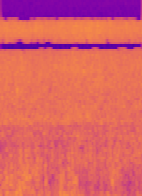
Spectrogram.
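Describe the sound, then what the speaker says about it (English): Ocean waves meeting from two sides at a cape shore on an Indian island, a dense roar of surf under heavy wind buffeting the microphone, close and continuous. "from here we have one shore, from there we have another shore, and the waves clash right here"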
